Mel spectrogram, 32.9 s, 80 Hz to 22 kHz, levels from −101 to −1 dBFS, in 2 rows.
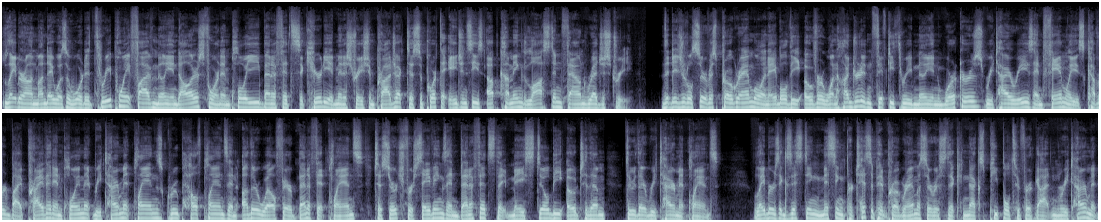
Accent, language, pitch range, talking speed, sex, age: American, English, 110-130 Hz, 150 wpm, male, 30-49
